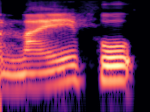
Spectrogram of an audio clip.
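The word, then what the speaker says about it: knife: तो हमने यहाँ इसको कनाइफ नहीं बोला, इसको कनी नहीं बोला, इसको कनो नहीं बोलेंगे, इनका सही उच्चारण हो गया क्या, नाइफ, नी, नो, net, knob, knock, not, neck, need, knowledge.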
